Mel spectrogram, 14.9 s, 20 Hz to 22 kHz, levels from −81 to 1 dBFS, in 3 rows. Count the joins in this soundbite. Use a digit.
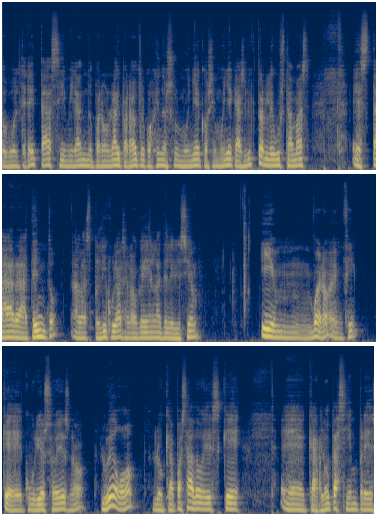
2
